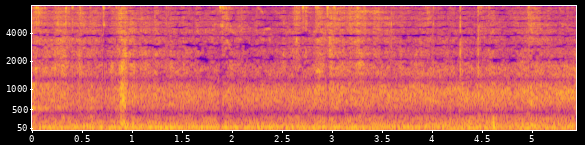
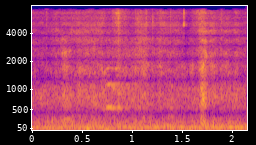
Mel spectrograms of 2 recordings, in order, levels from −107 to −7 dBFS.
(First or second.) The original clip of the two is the first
